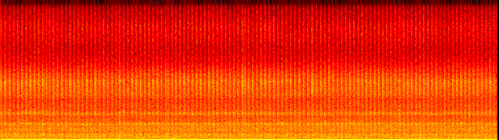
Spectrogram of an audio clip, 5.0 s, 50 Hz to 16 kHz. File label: v8 engine hemi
